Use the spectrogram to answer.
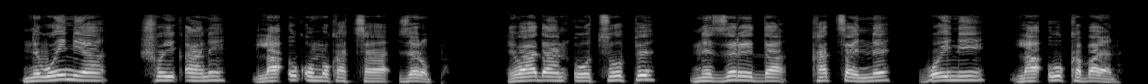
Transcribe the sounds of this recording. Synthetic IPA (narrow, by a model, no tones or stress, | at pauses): nɛwɔjnɪjaː | ʃɔjkʼaːnɛ | laːʔʊkʼɔmːɔkɐt͡sːaːzɛɾɔpːɐ̥ | hɛwaːd̪ɐno̞ːt͡sːo̞ːpːɛ | nɛzɛɾe̞ːd̪ːɐ | kɐt͡sːɐjnːɛ | wɔjniː | laːʔuːkːɐbɐjɐnɐ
